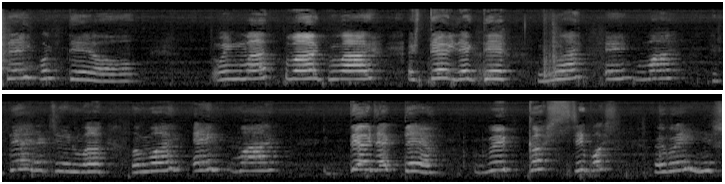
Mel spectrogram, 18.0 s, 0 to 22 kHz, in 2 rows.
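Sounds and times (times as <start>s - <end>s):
girl singing unaccompanied: 0.0s - 1.8s, 2.6s - 18.0s.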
